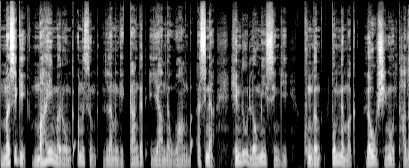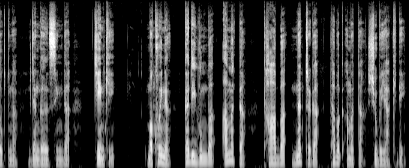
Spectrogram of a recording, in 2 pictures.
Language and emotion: Manipuri, neutral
